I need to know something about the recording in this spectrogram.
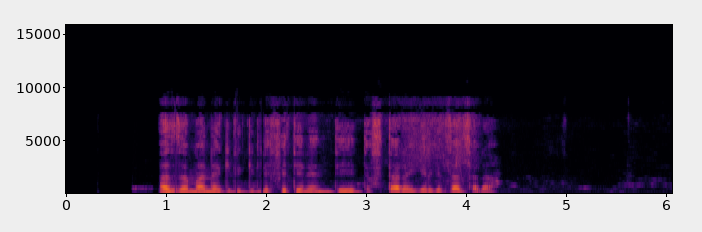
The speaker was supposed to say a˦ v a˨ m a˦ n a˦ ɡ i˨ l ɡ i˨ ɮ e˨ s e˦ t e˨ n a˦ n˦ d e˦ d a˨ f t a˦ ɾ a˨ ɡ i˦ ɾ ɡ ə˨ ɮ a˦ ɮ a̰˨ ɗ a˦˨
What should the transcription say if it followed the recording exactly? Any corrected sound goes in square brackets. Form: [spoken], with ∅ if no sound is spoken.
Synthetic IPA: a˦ [z] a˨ m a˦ n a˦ ɡ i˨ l ɡ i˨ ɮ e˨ [f] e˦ t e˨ n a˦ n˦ d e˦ d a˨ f t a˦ ɾ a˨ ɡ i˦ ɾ ɡ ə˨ ɮ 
